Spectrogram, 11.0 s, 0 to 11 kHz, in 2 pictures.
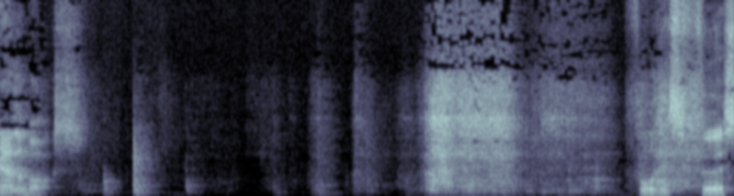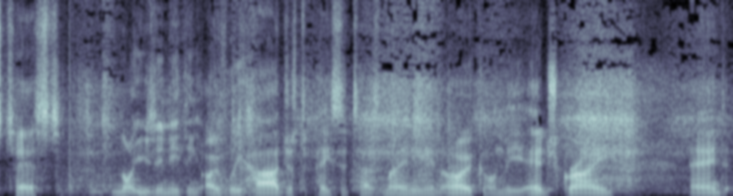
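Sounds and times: hand plane scraping swish: 3.2 - 11.0.

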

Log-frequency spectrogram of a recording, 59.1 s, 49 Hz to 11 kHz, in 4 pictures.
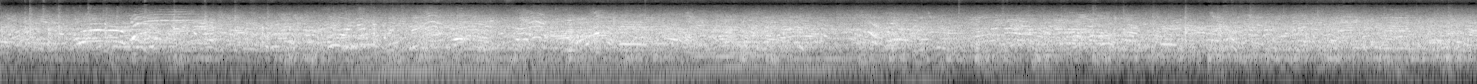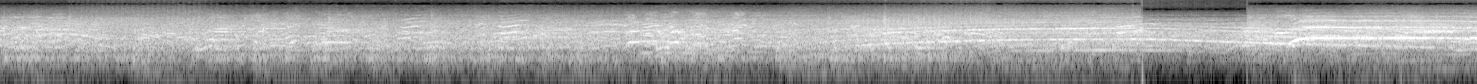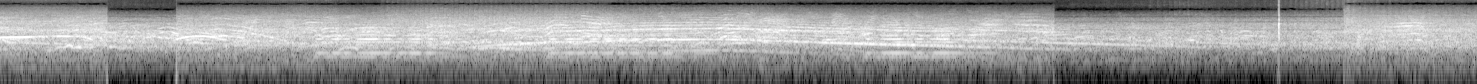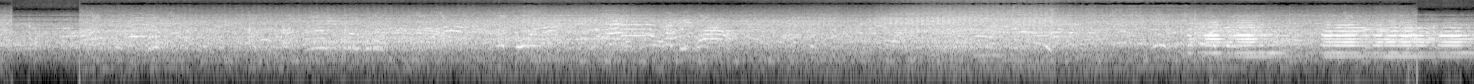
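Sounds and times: outdoor crowd and street noise: 0.0 - 59.0
siren wailing: 23.5 - 30.6.

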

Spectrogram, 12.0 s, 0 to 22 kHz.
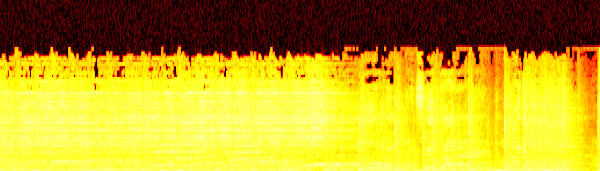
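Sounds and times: electric guitars: 0.0 - 8.3
bass guitar: 0.0 - 11.6
drum kit: 0.0 - 12.0.

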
